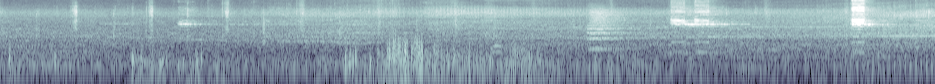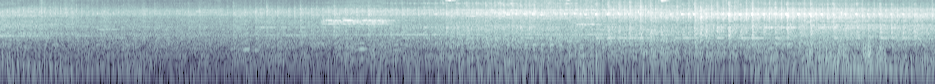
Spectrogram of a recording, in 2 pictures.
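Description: Street traffic: several short vehicle horn toots, the loudest about halfway through, over a steady background of engines. Motorcycle engines grow louder near the end.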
